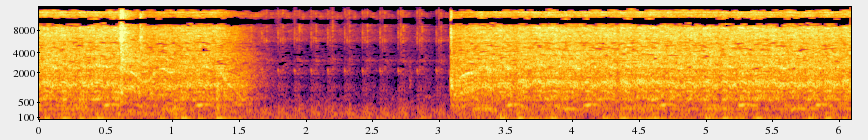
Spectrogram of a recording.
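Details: Crown cranking on the starter at about four beats a second, dropping off and resuming without catching: cranks but won't start.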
